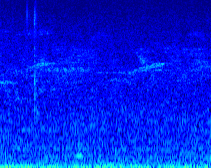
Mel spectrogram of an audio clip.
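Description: Faint birdsong: a few thin, high chirps and short warbling phrases drift over a steady outdoor hiss, with no one speaking.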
